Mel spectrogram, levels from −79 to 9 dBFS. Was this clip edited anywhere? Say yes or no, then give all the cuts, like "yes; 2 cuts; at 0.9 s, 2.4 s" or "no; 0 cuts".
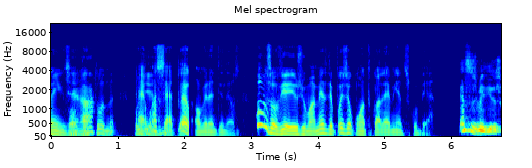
yes; 1 cut; at 2.1 s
